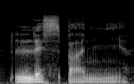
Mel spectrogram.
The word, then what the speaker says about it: Espagne: Okay, don't insist on the final E because basically it's not pronounced. L'Espagne.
